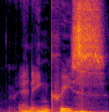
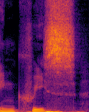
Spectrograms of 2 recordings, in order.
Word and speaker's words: increase: the first syllable, but the verb, normally the way you pronounce it, to increase, is in the second syllable.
